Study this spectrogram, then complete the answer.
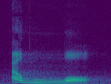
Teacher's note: huruf d diucapkan dengan menyentuhkan Sisi lidah kita dengan geraham-geraham atas boleh salah satu sisi disentuhkan dengan salah satu Graham atas kita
